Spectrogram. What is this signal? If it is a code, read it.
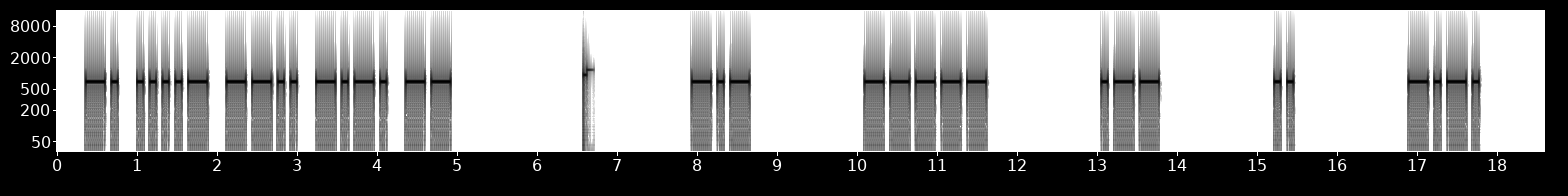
Morse code, heard as a keyed tone, about 15 wpm, spaced as for 8 wpm, 700 Hz. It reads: N4ZCM K0WIC
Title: USA Call Signs - 5 Characters - 6x Character Spacing - 15wpm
